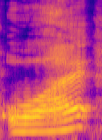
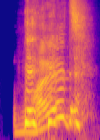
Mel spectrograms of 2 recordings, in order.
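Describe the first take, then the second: First: Said in the usual way. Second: High squeaky disbelieving what; baffled disbelief. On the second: Retold or imitated. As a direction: shoot it up high in shock. Half asleep, neighbor wants race.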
